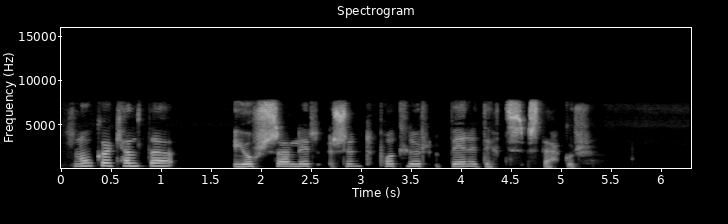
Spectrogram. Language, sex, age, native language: Icelandic, female, 30-39, Icelandic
